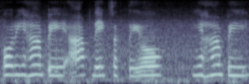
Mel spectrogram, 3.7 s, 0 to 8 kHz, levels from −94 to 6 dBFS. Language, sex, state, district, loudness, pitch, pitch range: Hindi, female, Haryana, Rohtak, -14 LUFS, 315 Hz, 305-330 Hz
